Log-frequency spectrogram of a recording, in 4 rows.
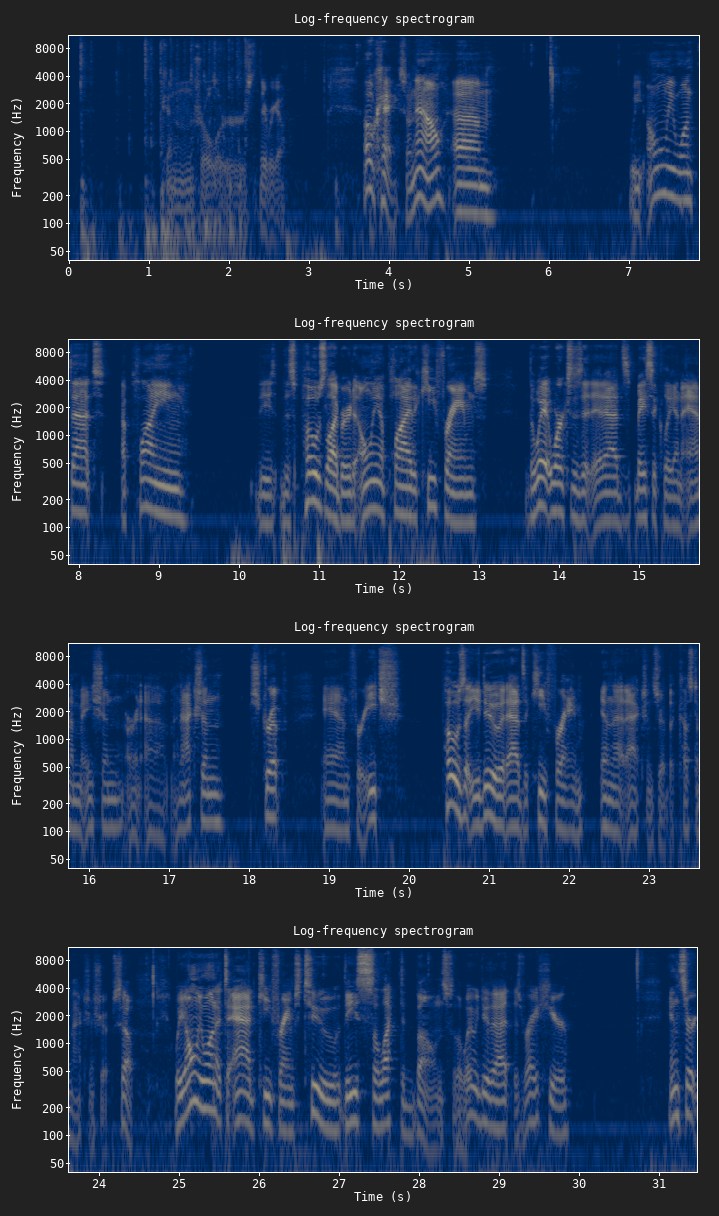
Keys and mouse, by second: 1.8 l, 3.4-5.2 middle drag, 10.4 middle click, 11.8-14.4 middle drag, 23.2 middle click, 26.5-28.2 middle drag, 28.2-29.6 drag.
